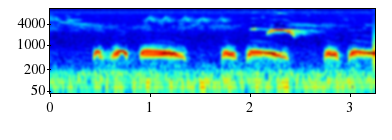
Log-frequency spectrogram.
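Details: Captive spotted dove used as a decoy gives paired low coos, a quick double note followed by a longer falling coo, repeated steadily; a thin rising-falling whistle from another bird and faint chirps in the background.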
